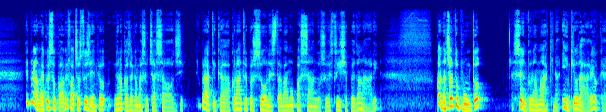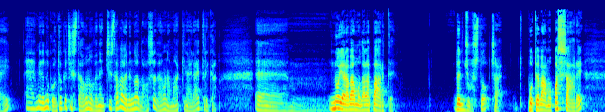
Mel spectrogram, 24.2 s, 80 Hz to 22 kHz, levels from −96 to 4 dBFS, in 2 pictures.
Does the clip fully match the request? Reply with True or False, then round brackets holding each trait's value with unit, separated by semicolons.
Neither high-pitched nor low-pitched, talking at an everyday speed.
True (145 Hz; 155 wpm)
